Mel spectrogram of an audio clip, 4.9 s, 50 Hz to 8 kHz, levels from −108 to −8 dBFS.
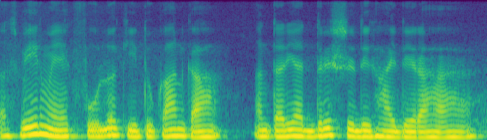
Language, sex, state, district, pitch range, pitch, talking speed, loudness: Hindi, male, Jharkhand, Ranchi, 120-140 Hz, 130 Hz, 160 wpm, -12 LUFS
